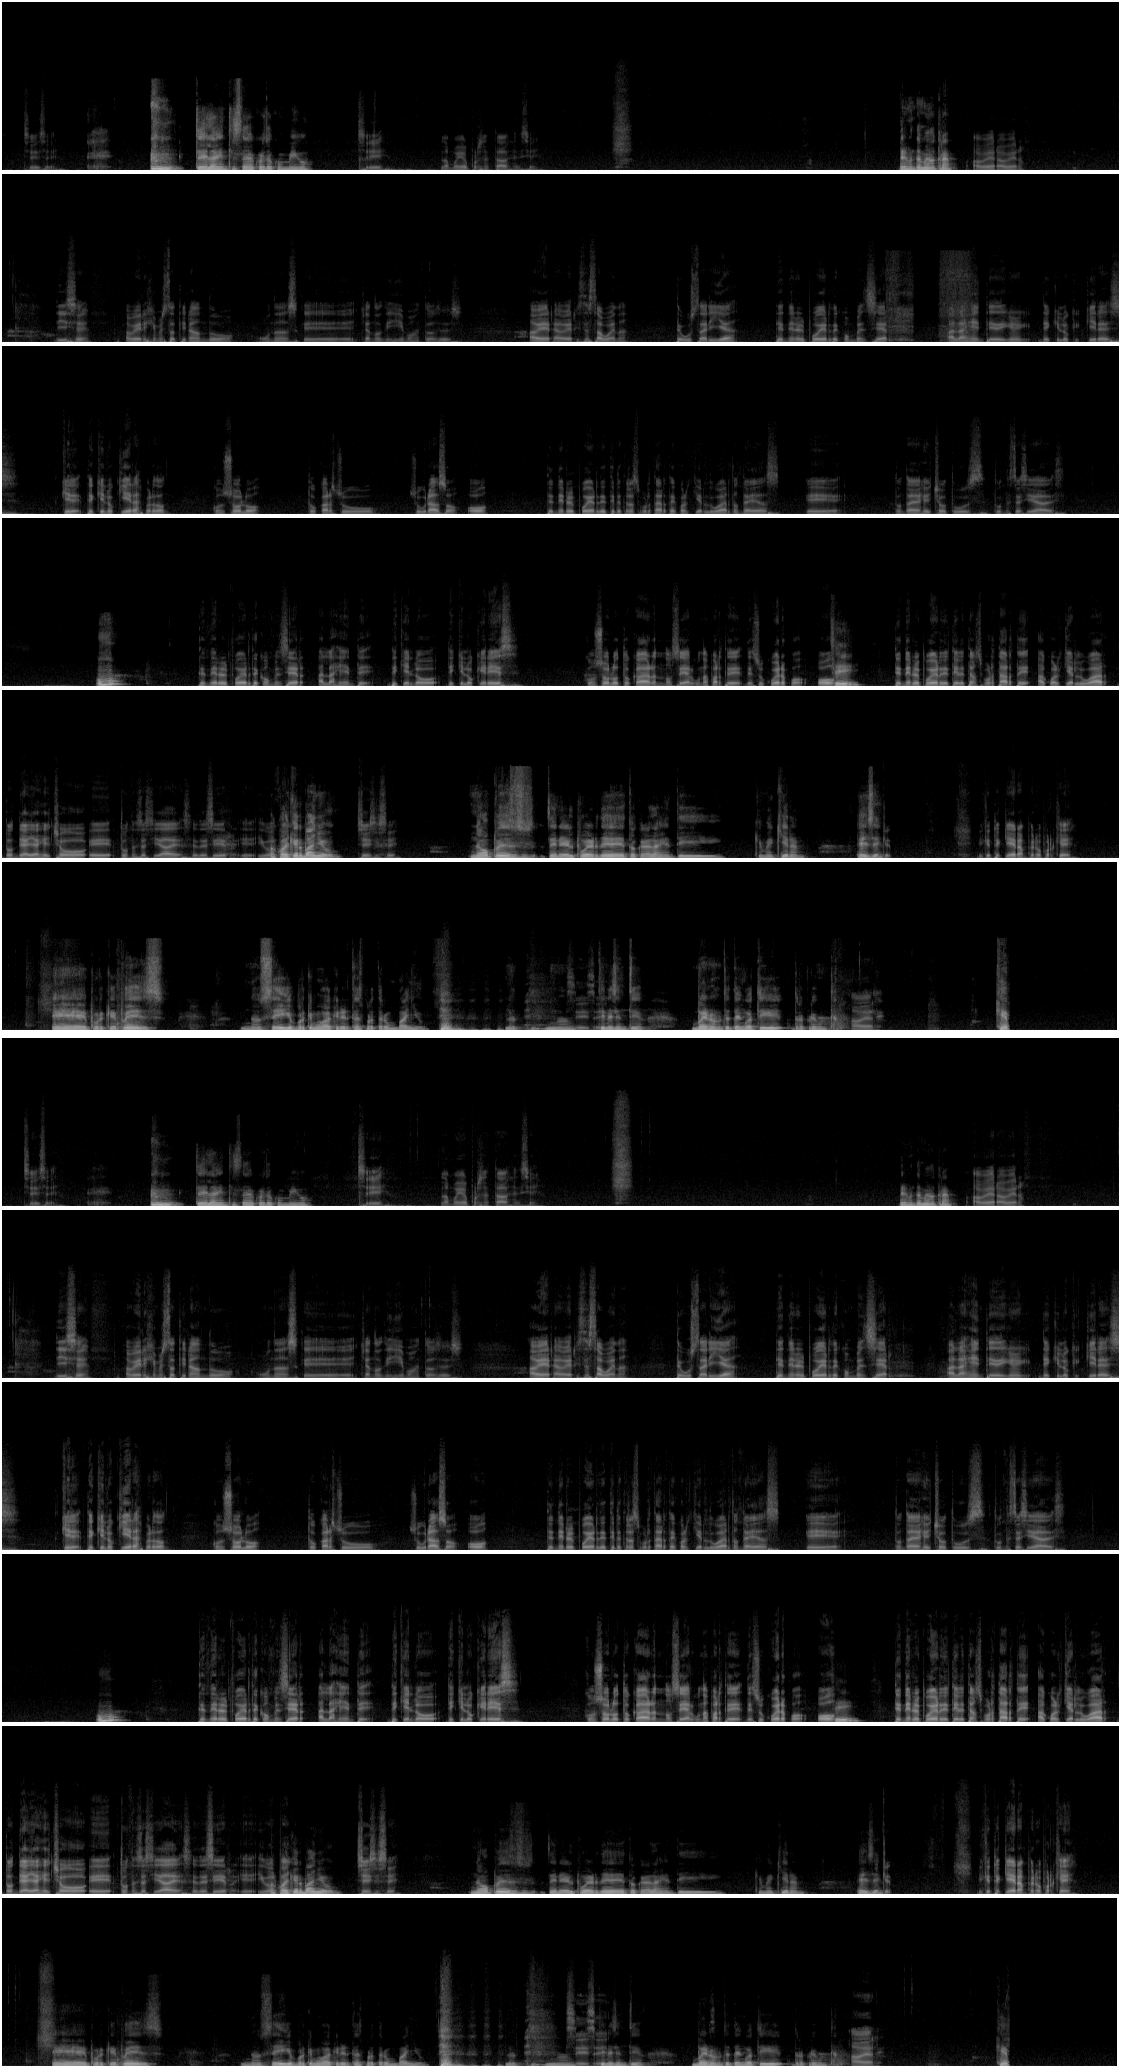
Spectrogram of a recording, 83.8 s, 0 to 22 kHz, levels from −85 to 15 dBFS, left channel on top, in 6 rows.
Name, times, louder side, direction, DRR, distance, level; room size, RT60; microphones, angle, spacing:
voice 1, 0.3-0.6 4.5-4.9 5.5-6.7 7.6-7.9 12.1-12.8 14.1-14.4 14.6-15.1 15.5-16.8 17.2-19.7 20.6-21.8 22.4-23.2 23.6-25.0 25.8-28.1 28.7-30.0 30.6-31.1 31.8-32.6 33.0-34.0 34.7-37.6 38.0-38.4 39.1-41.2 44.4-48.4 49.2-52.3 53.1-59.4 60.3-60.8 66.9-67.0 67.8-69.3 70.3-70.5 75.3-75.9 76.3-77.4 80.4-80.8, right 2 dB, 30° right, 5.6 m, -38 dB
voice 2, 1.9-3.9 11.2-11.9 43.1-43.5 52.3-52.6 59.2-60.1 61.7-64.9 65.3-65.9 66.5-66.9 70.4-71.8 72.8-75.2 76.1-77.0 77.3-78.2 78.4-80.4 82.2-82.4, left 1 dB, 65° left, 3.6 m, -30 dB
head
